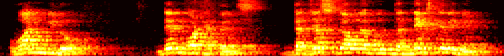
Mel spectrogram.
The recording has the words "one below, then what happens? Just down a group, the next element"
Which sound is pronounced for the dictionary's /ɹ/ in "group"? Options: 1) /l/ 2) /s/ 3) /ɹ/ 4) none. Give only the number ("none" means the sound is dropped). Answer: 4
